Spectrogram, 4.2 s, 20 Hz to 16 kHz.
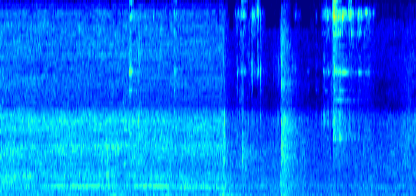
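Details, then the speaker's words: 1999 Seat Toledo Mk2 1.9 TDI AHF 110hp power window after repair: smooth, steady motor whir for a couple of seconds, then a soft thud as the glass stops, no grinding; the noise came from a cable badly wound on the motor and is gone. "como veis ya hemos quitado este molesto ruido que tenía la ventana Al subir bajar puesto que era el cable que estaba mal enrollado en la del motor"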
